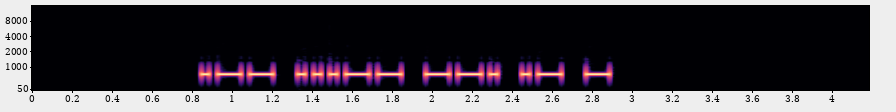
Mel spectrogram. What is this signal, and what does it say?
Morse code, heard as a keyed tone, about 30 wpm, 700 Hz. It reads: W3GAT
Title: USA Call Signs - 5 Characters - Repeated 3x - 30wpm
